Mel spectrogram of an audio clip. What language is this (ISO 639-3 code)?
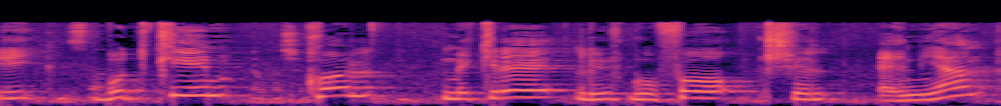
heb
